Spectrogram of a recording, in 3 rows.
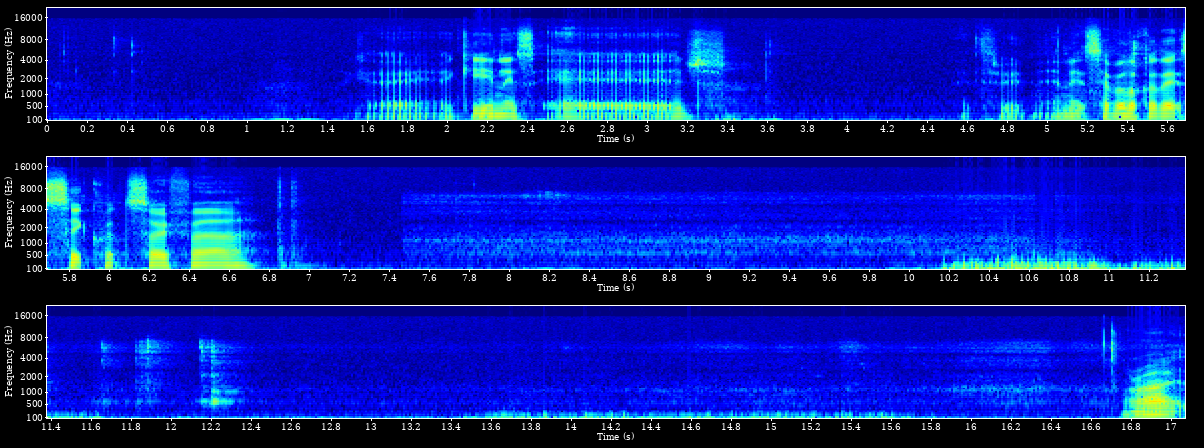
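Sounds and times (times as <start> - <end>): steady hum: 0.0 - 17.0
low rumbling and rustling: 8.4 - 11.8, 12.4 - 16.6.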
